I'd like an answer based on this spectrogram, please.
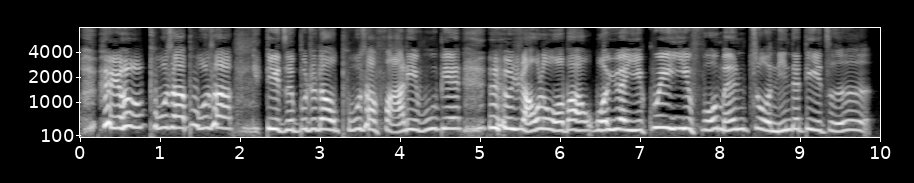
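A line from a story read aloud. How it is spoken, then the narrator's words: Crying. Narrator (Chinese): 红孩儿哭了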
